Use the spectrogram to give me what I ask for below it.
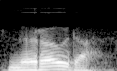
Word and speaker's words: nirodha: So, in the Pali language, the word for cessation is nirodha, which is spelt, I think, N-I-R-O-D-H-A.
